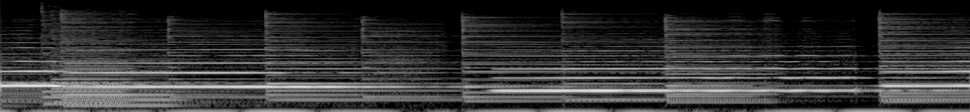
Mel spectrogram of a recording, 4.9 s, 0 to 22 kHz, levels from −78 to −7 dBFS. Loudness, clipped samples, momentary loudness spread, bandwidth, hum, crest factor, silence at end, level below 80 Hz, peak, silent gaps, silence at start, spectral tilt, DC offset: -23 LUFS; under 0.1%; 10 LU; 16.5 kHz; none; 12 dB; 0 s; -66 dBFS; -10 dBFS; none; 0 s; -2.5 dB/octave; under 0.1%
